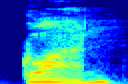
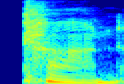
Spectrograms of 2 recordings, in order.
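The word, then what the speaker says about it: 観: And of course, Guan or Kan of Kanzeon in the Japanese pronunciation has 24 strokes.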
